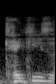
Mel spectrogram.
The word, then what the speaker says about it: keikis: You know, I remember getting a tour here of the New Hope Kids ministry and seeing all the beautiful little, is it keikis? Is that how you say it? Yeah. Little keikis, little kids.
